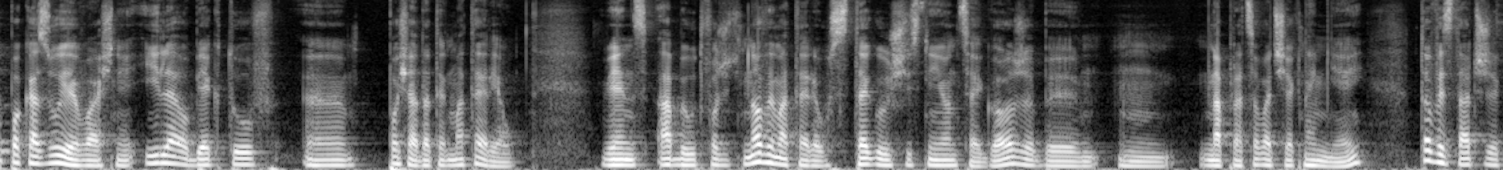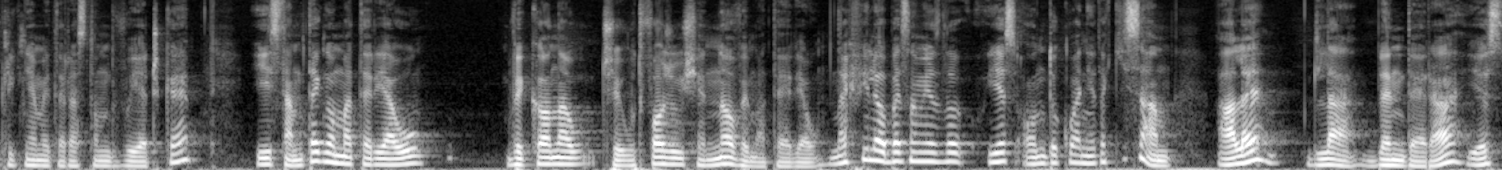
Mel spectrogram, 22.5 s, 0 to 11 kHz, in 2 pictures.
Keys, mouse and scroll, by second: 11.1 click.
